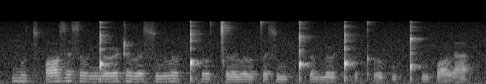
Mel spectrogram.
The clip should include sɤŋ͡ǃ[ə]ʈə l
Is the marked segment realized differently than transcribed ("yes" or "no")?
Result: yes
